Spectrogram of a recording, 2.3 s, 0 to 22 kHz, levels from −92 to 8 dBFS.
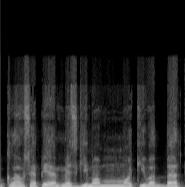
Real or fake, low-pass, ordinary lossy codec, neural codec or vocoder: real; 14.4 kHz; Opus, 16 kbps; none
